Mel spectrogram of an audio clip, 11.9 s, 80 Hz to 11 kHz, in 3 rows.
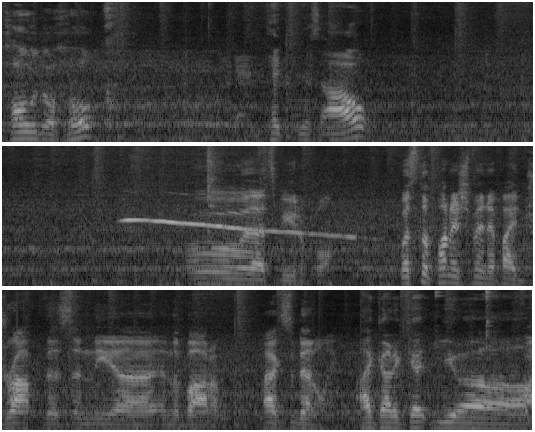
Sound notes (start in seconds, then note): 4.8 whistling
